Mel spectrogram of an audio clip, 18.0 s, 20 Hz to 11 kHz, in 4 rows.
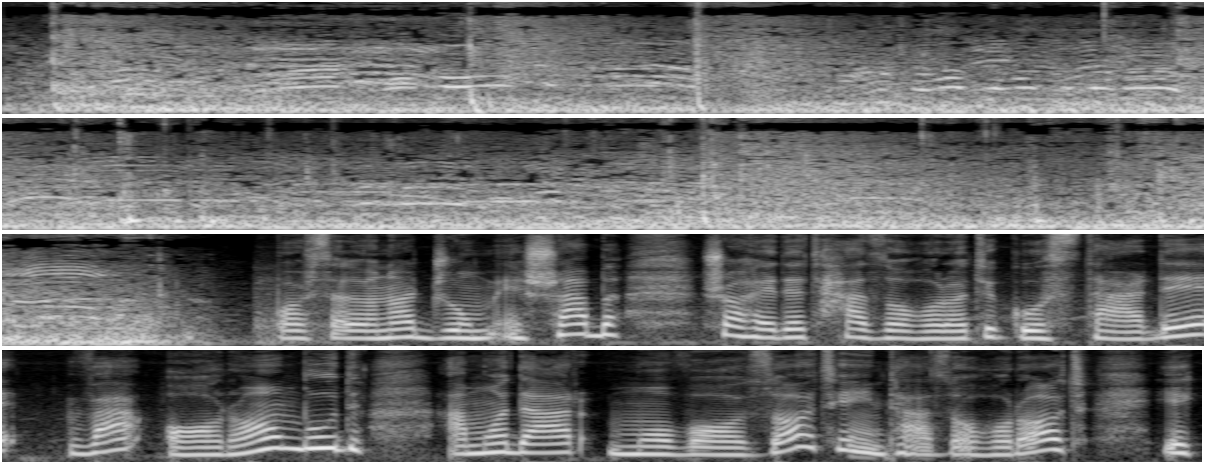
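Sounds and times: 
sharp bangs and cracks: 0.0s - 1.0s, 1.6s - 3.4s, 6.8s - 10.1s
crowd of protesters and police shouting in a street clash: 0.0s - 10.0s, 11.8s - 14.0s
speech: 10.1s - 18.0s.

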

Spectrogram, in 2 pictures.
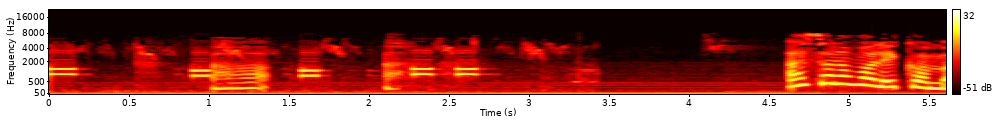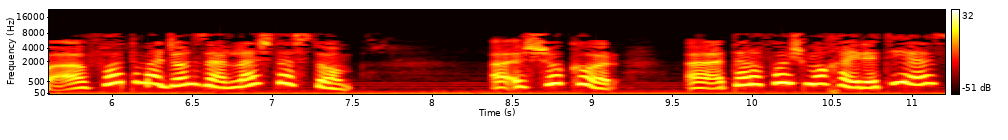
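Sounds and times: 
telephone keypad dual-tone beeps as a number is dialed: 0.0s - 0.2s, 1.6s - 2.8s
speech: 4.8s - 7.7s, 8.4s - 11.1s.

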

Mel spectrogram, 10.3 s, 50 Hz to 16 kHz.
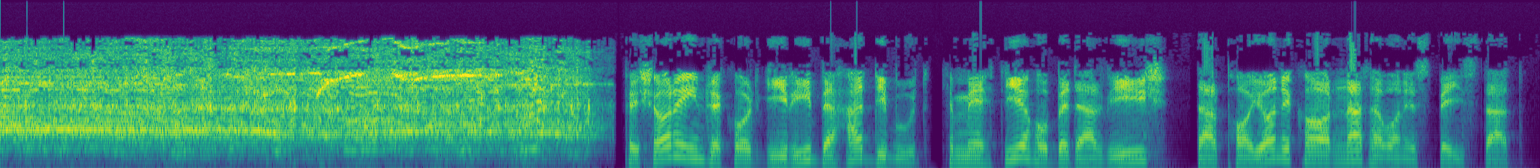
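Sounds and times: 
dense crowd of spectators cheering and shouting: 0.0s - 4.1s
scattered whoops from spectators: 0.0s - 4.1s
speech: 4.2s - 10.2s.

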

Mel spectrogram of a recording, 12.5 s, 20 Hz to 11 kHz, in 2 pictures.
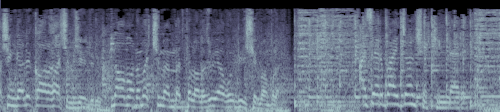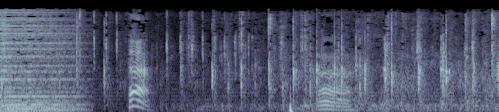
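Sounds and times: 
speech: 0.0s - 6.5s, 7.9s - 8.2s, 10.2s - 10.8s
horse hooves clip-clopping on a village road pulling a timber cart: 7.4s - 12.4s.

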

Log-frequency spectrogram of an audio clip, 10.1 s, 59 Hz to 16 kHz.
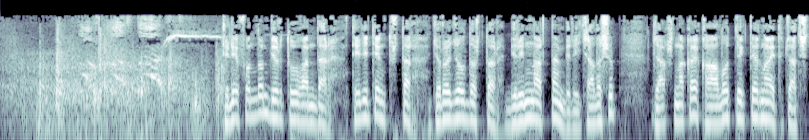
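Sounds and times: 
Chinese colorful fireworks cracking and popping late at night: 0.0s - 3.5s
dense rumbling background of Chinese fireworks: 0.0s - 5.6s
speech: 1.9s - 10.1s.

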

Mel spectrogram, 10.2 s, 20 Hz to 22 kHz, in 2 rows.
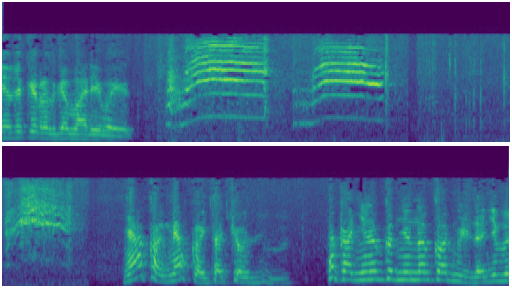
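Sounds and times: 
speech: 0.0s - 1.6s, 6.3s - 10.1s
cat meowing: 1.6s - 4.0s, 5.1s - 6.0s.

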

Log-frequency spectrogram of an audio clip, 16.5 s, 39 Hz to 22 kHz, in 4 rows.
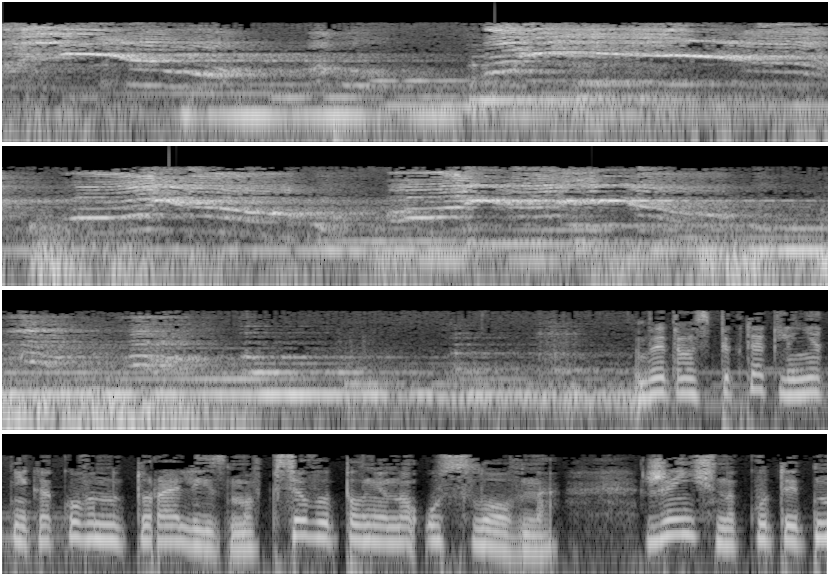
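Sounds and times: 
baby wailing during a stage play: 0.0s - 9.9s
steady low hum: 1.5s - 13.1s
speech: 11.5s - 16.5s.

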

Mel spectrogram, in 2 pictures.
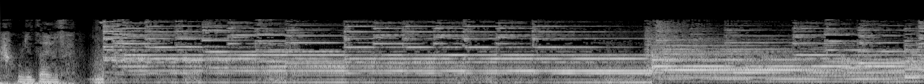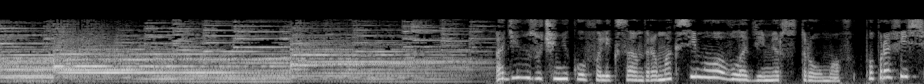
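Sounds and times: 
speech: 0.2s - 1.2s, 14.3s - 18.4s
several church bells pealing from a bell tower: 1.0s - 14.4s.

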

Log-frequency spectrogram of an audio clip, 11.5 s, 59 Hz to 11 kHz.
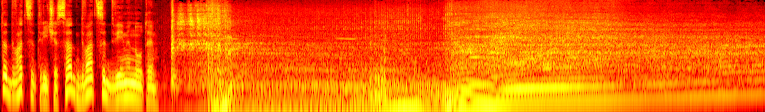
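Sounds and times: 
speech: 0.0s - 2.8s
car engine starting and revving: 2.4s - 11.4s.

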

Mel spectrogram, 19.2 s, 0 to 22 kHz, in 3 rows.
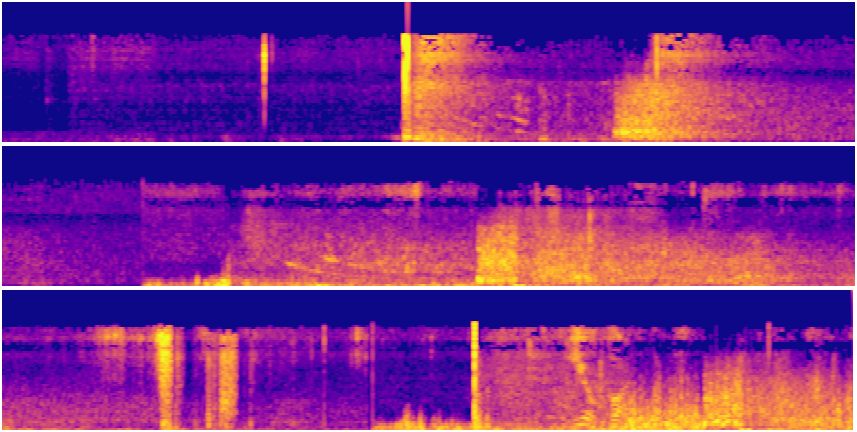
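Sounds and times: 
steady wind-like rumble: 0.0s - 19.1s
heavy explosive booms in darkness, likely air defence fire: 3.0s - 6.8s, 7.5s - 15.0s, 15.8s - 19.1s.

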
